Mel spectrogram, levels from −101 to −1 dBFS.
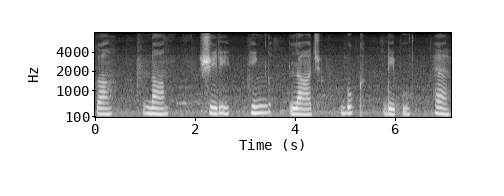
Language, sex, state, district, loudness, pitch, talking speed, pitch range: Hindi, female, Haryana, Rohtak, -15 LUFS, 210 Hz, 65 wpm, 195-225 Hz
